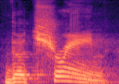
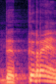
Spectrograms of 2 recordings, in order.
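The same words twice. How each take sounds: First: The 'tr' is said with an English-style r. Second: The 'tr' is said with a French-style r. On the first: The speaker calls it right. "j'ai dit the train. Tr, tr, tr" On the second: The speaker calls it wrong. "J'ai pas dit the train"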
